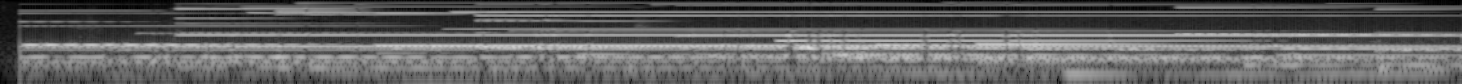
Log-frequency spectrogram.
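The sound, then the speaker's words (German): Computer-modelled vibrations of spider web threads, laser-scanned and turned into sound, form a dense cluster of sustained, shimmering tones at many pitches. New tones keep entering at an even loudness. “Also sie haben ein Spinnennetz mit einem Laser gescannt und am Computer dann nachgebaut, wie das klingt, diese Schwingungen der Fäden.”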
